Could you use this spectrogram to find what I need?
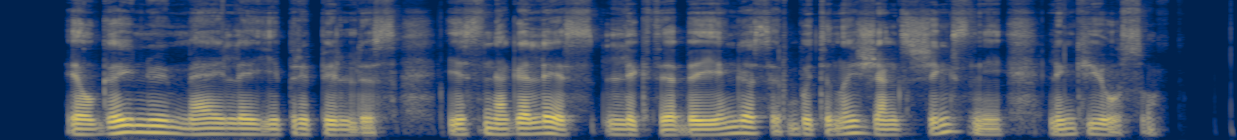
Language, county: Lithuanian, Panevėžys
